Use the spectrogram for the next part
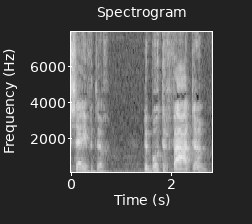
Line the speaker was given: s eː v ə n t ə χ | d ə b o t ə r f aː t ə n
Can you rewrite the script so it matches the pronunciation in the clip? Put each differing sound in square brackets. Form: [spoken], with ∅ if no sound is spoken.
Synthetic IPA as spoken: s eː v ə n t ə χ | d ə b [u] t ə r f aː t ə n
